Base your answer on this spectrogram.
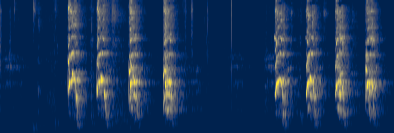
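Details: Puppy shut in a steel cage, demanding to be let out: two rapid bursts of four barks each, roughly two per second, sharp-onset and mid-pitched, separated by a brief quiet pause.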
